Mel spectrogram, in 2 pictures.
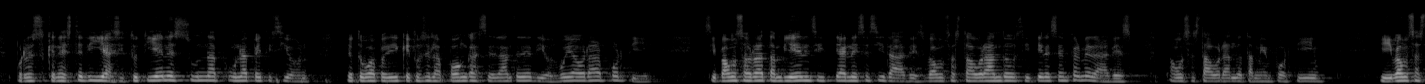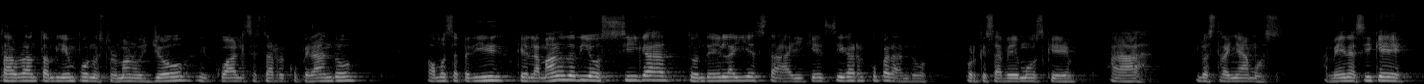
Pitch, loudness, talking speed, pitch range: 165 Hz, -36 LUFS, 200 wpm, 155-175 Hz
